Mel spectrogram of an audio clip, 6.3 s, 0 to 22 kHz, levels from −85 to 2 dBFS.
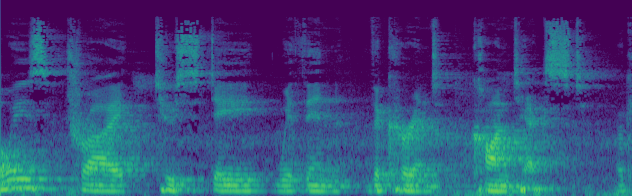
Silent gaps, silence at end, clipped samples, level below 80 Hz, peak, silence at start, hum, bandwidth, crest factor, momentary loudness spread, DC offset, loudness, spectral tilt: none; 0 s; under 0.1%; -46 dBFS; -4 dBFS; 0 s; none; 15.5 kHz; 20 dB; 11 LU; under 0.1%; -25 LUFS; -5 dB/octave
